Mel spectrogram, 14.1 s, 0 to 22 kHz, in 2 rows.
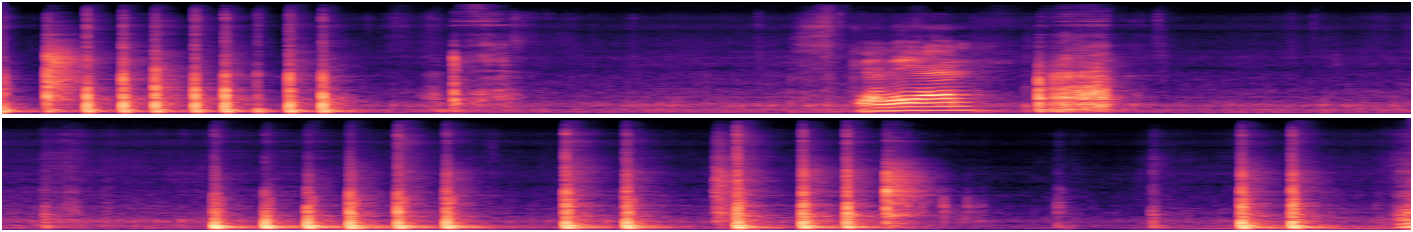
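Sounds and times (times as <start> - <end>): knife chopping on cutting board: 0.0 - 2.4, 8.1 - 11.8.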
